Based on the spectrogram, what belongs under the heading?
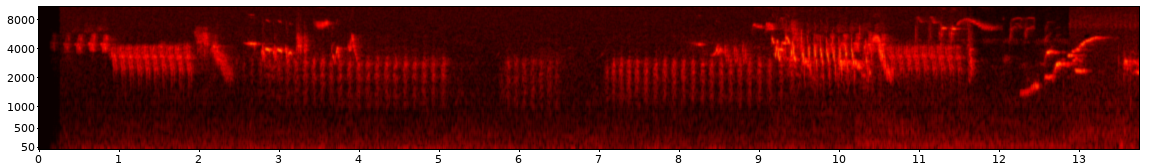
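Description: Songbirds singing in rapid, repeated trills, with whistled notes and sliding calls in between.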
